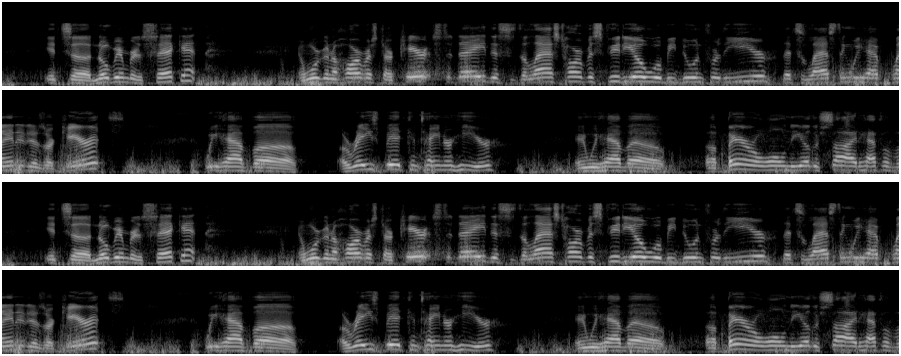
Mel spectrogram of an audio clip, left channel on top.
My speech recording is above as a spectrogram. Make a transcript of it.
It's November the 2nd, and we're going to harvest our carrots today. This is the last harvest video we'll be doing for the year. That's the last thing we have planted is our carrots. We have a raised bed container here, and we have a barrel on the other side, half of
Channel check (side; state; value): both; identical; correlation 1.00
